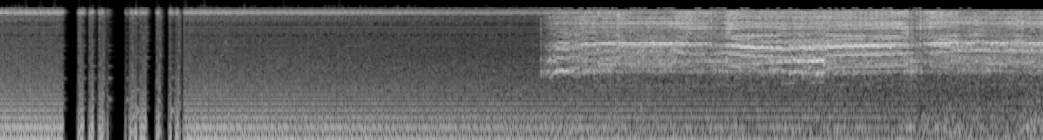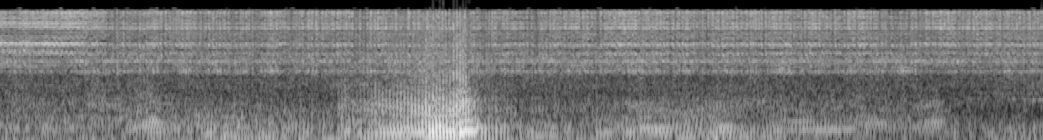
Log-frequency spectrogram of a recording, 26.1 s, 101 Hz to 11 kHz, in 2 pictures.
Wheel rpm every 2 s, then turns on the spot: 0, 0, 0, 110, 160, 160, 160, 160, 160, 160, 160, 160, 160.
none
